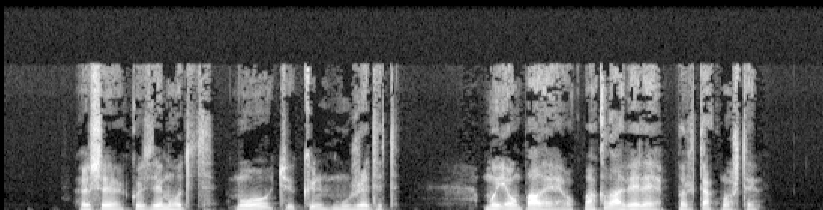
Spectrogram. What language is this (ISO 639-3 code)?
chm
